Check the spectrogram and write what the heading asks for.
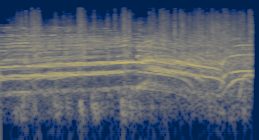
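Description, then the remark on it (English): A group of kids on a team called the Ducks quacking like ducks right before a game, in a loud, overlapping chorus, their raised voices blending into one steady, excited wall of noise for about three seconds. “They're right before a game, and they they finally kind of buy in here, to where they're all quacking, they're all ready to go.”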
